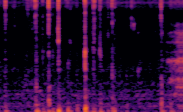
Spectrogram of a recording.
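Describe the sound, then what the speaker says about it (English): Names being typed on a computer keyboard: a brief, uneven run of close, crisp keystrokes with short pauses between bursts, and no voice. "So now I'm just typing out names onto the thing."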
